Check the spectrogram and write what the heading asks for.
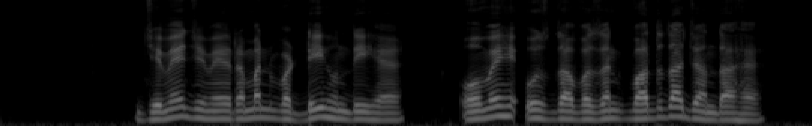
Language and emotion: Punjabi, neutral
